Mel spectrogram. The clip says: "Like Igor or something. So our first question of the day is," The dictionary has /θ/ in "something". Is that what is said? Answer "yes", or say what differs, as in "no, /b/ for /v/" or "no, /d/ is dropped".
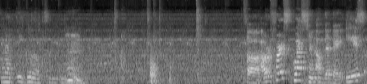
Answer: no, /t/ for /θ/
